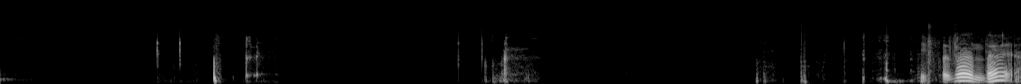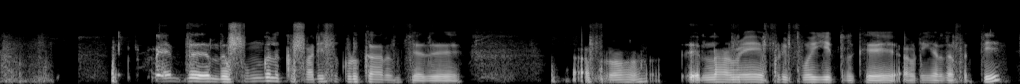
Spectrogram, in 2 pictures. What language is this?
Tamil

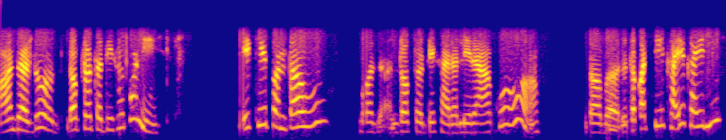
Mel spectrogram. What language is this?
Nepali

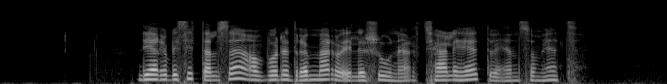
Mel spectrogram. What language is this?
Norwegian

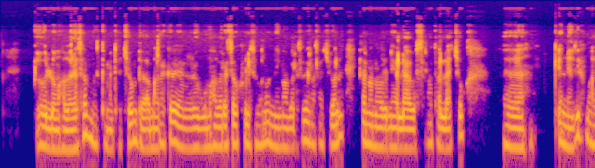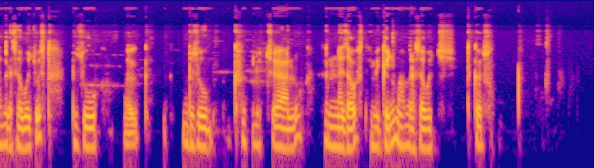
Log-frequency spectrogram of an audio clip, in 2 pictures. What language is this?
Amharic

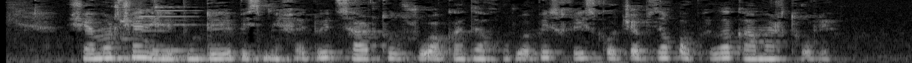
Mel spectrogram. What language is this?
Georgian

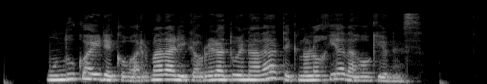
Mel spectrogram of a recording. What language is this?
Basque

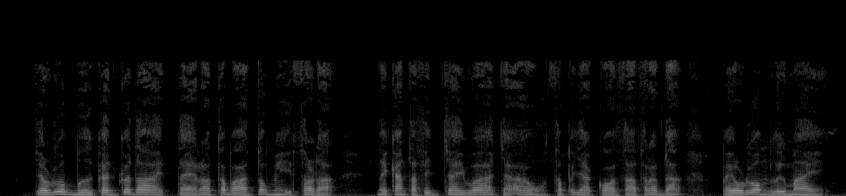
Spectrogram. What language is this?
Thai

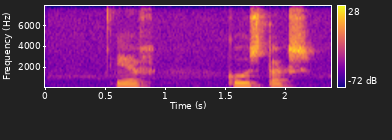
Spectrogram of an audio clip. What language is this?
Icelandic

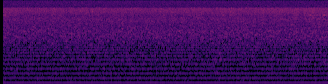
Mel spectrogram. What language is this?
Taita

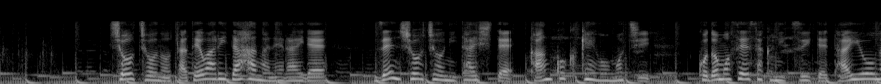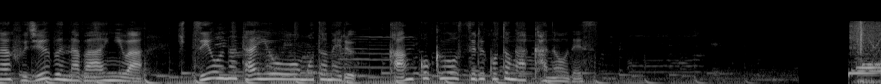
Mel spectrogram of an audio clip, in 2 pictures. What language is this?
Japanese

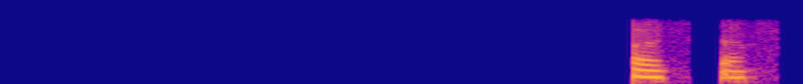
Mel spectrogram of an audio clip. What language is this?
Dogri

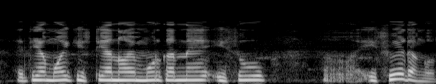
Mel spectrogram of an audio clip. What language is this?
Assamese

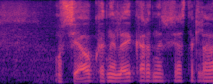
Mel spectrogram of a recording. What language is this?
Icelandic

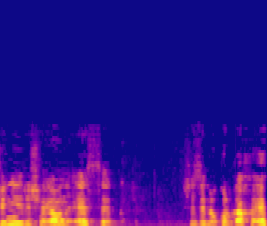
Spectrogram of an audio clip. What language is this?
Hebrew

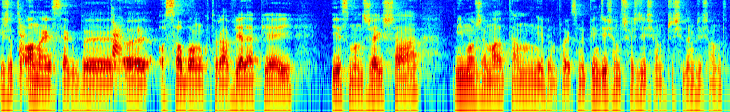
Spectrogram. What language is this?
Polish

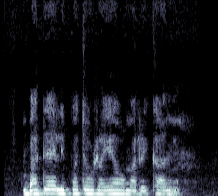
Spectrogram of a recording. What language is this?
Swahili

